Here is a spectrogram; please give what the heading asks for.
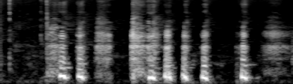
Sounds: Laughter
